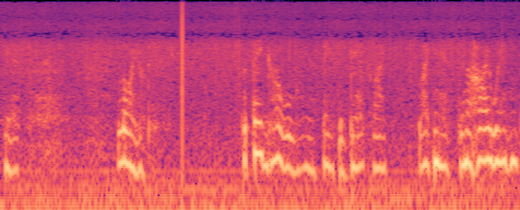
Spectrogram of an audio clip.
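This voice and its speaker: A woman's voice: mid-range voice, steady tone, slow pace, mellow, a little hiss or hum, lightly acted. An actress playing a yearning, resolute married woman in a doomed romance, breathless and melodramatic in 1930s radio drama style. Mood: tender, resigned. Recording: muffled 1930s radio broadcast.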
